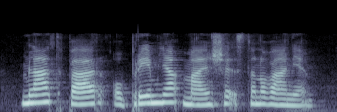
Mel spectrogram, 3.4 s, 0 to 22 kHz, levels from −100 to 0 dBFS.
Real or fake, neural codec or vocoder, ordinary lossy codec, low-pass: real; none; AAC, 48 kbps; 7.2 kHz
